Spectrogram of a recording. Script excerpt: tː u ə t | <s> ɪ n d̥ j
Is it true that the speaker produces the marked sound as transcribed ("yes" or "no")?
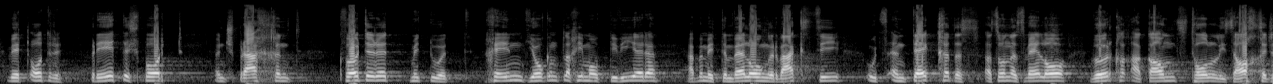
no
